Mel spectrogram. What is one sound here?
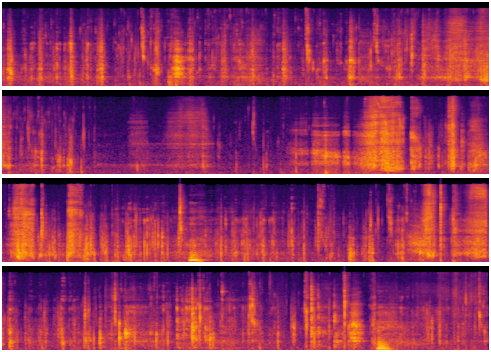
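A young man chews and smacks his lips wetly close to a microphone.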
